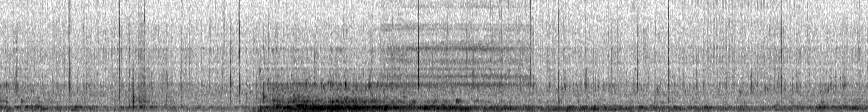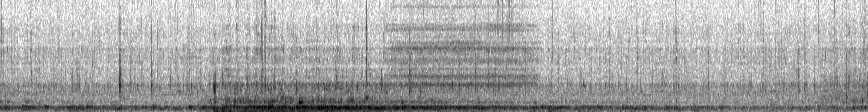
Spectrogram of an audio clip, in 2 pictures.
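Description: A scuba diver breathes in with a faint hiss from a regulator.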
